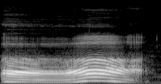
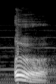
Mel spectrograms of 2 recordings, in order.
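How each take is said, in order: First: The pitch dips down and then rises. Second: The pitch falls sharply from high to low. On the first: "The third tone, it is uh" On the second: "Last tone, uh"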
